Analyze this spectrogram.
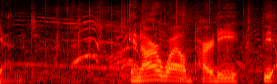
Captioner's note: cheering and clapping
